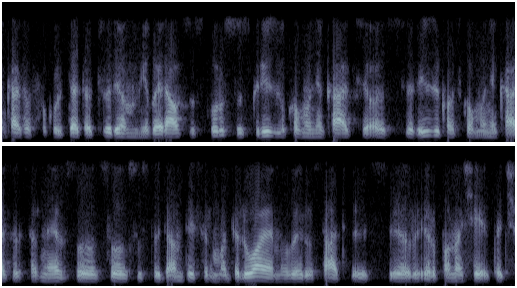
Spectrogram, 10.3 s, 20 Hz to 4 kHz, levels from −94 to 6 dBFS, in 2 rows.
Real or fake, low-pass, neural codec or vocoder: real; 3.6 kHz; none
